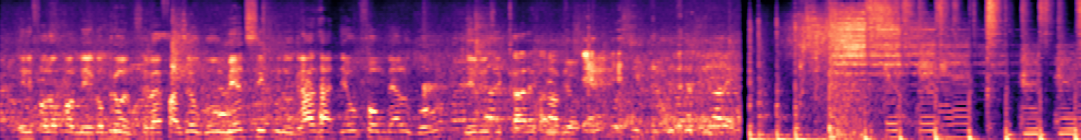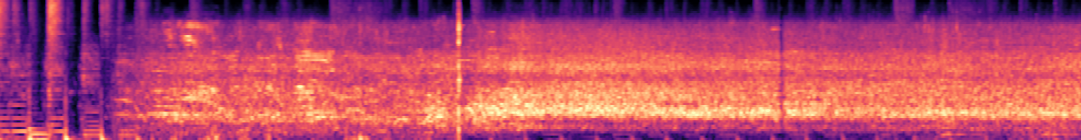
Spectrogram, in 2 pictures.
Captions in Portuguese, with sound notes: ele falou que eu faria o gol em menos de cinco minutos. Esse belo gol foi dedicado a ele! [SONS DA TORCIDA] [GRITOS DE GOL]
